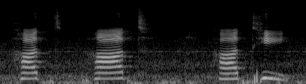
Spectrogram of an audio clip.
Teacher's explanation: The tongue tip is touched to the upper teeth. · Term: डेंटल साउंड्स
